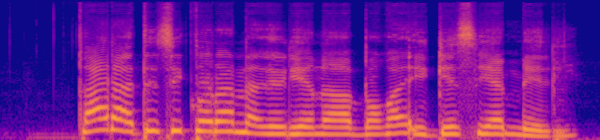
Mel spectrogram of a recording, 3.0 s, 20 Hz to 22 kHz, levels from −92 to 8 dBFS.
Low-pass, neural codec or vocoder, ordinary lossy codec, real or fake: none; codec, 44.1 kHz, 2.6 kbps, SNAC; none; fake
